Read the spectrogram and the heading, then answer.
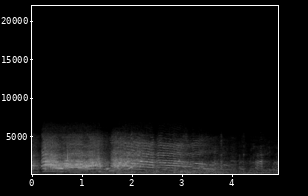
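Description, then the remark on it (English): A loud, high-pitched scream from a cellar rises in two long, wavering bursts over about three seconds, then trails off into quieter, uneven background noise. “That scream. That came from the cellar.”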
